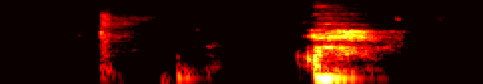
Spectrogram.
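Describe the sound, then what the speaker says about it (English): A person builds up with a couple of short gasping breaths, then lets out one loud, close sneeze. "I feel a sneeze coming on"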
